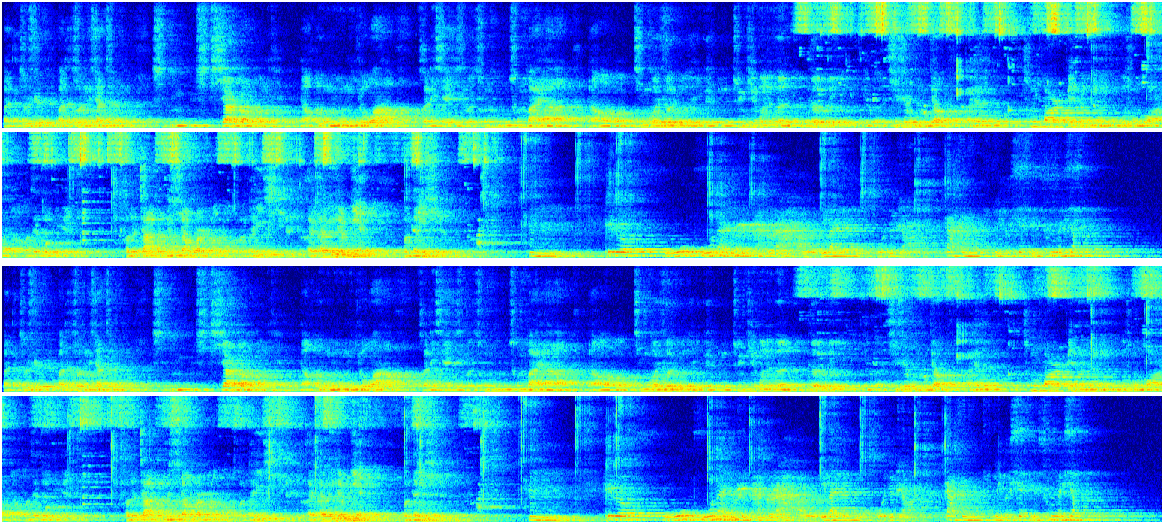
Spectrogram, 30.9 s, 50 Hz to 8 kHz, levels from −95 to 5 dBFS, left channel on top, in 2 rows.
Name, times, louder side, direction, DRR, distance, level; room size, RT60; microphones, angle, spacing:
voice 1, 0.0-1.8 2.0-5.2 5.5-7.5 7.8-12.6 12.8-13.2 13.7-16.5 17.1-20.3 20.8-21.7, equal, 5° left, -3 dB, 4.8 m, -25 dB
sound 1, 10.6-14.7 15.0-15.6 15.8-17.2 17.5-18.1 18.3-21.3 21.5-22.1, left 9 dB, 85° left, 2.7 m, -30 dB
sound 2, 14.5-14.6 15.2-15.3 16.3-16.4 16.9-17.0 18.9-19.1 19.6-19.7 20.8-21.1 21.8-21.9 22.3-22.5 23.1-23.2 23.5-23.7 24.9-25.0 25.4-25.5 26.4-26.5 26.9-27.0 27.6-27.7 28.0-28.1 28.7-28.8, right 6 dB, 55° right, 4.1 m, -39 dB
voice 2, 22.5-29.8, equal, 75° right, 0 dB, 3.1 m, -26 dB
27.5 x 22.0 x 7.1 m, 2.5 s
head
